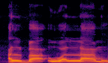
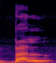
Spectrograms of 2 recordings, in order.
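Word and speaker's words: بل: Misal bal al bau walamu bukan tapi bal gitu ya dan seterusnya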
